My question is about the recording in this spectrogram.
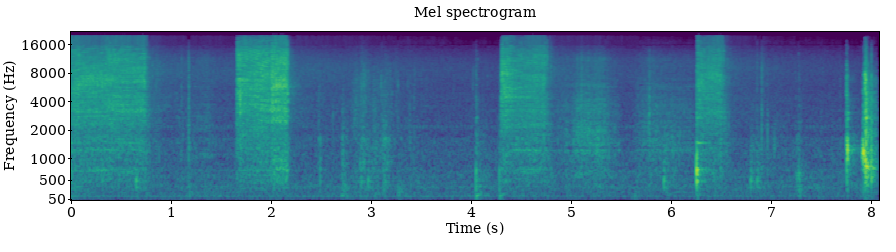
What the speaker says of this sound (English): you just spray it on and let it sit there and it eats away at the paint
